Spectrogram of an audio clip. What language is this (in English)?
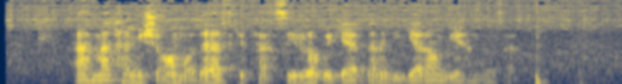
Persian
